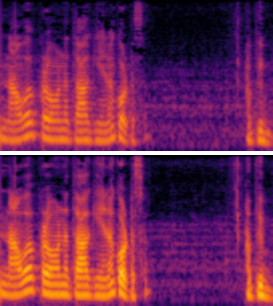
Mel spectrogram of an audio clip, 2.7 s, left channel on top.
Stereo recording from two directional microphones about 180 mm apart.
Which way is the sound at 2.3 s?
40° right (ahead or behind).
